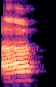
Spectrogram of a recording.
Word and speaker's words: après: La même chose pour le mot après. De la même façon, on ne prononce pas le S.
